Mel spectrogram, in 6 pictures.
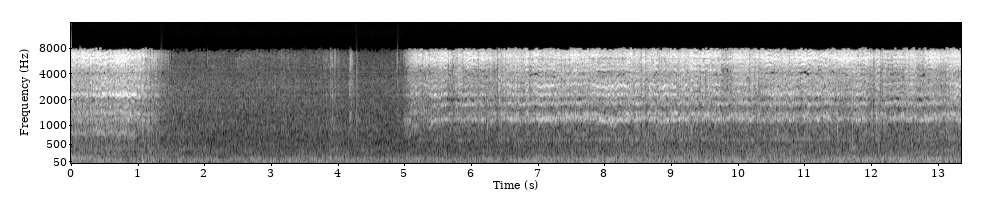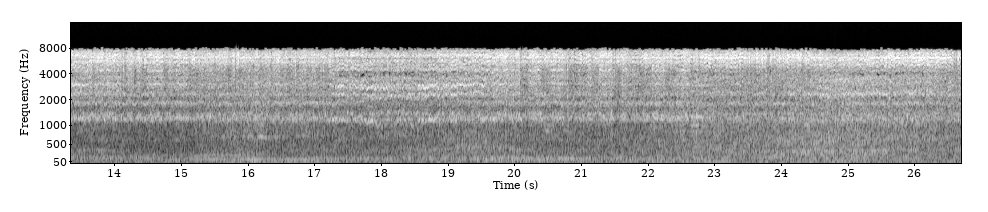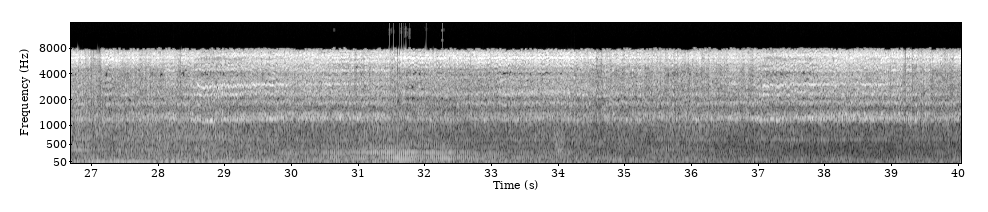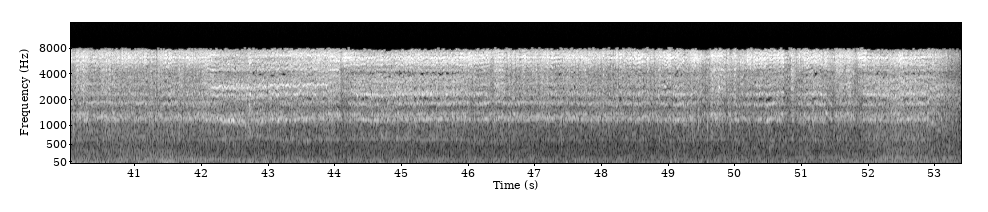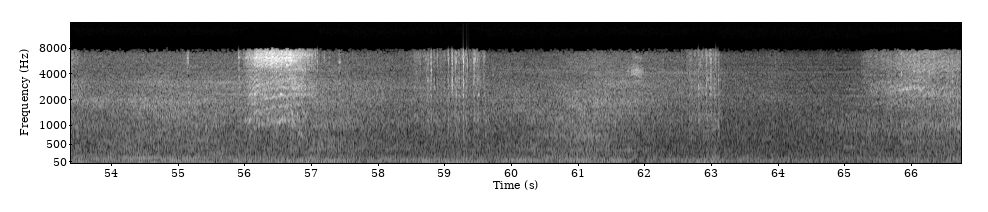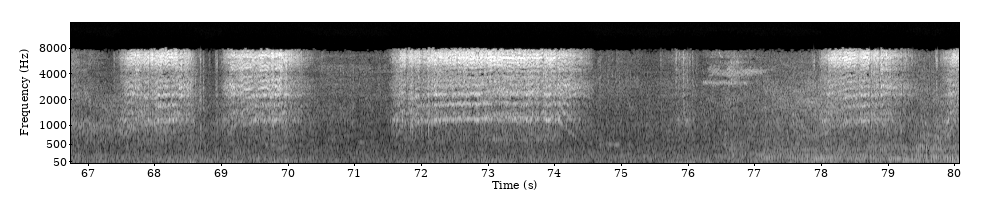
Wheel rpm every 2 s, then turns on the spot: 130, 0, 50, 160, 160, 160, 160, 160, 160, 160, 160, 160, 160, 160, 160, 160, 160, 160, 160, 160, 160, 160, 160, 160, 160, 160, 80, 0, 50, 10, 0, 10, 0, 30, 90, 30, 150, 20, 10, 60.
58-60 62-64 74-76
